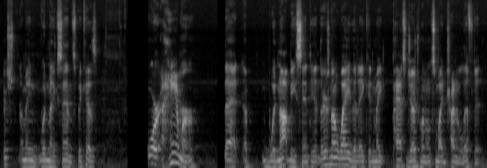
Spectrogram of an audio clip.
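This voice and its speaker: A man's voice: mid-range voice, normal speed, sharp tone. A man co-hosting a podcast, chatting casually and thinking his points through. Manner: easygoing, reasoning aloud with fillers. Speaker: podcast co-host. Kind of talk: casual chat.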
